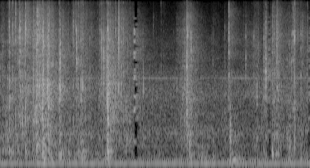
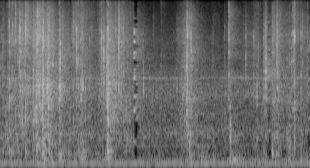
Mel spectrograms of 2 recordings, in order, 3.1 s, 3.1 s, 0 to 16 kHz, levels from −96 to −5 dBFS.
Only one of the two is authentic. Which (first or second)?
first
